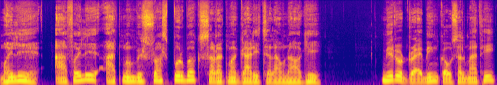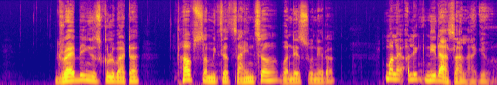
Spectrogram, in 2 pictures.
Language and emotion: Nepali, sad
